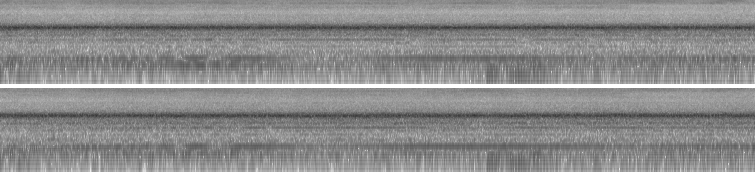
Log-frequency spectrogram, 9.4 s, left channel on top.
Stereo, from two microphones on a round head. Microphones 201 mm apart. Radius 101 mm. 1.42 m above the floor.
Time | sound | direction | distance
0.0 | an insect | 55° right (ahead or behind) | 1.7 m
